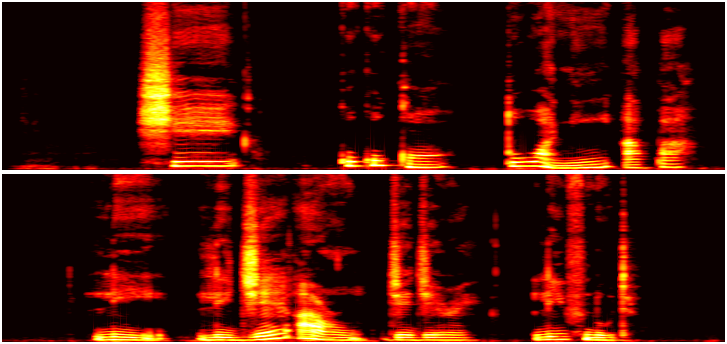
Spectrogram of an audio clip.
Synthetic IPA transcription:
ʃe˦ | ko˦ko˦kã˧ | to˦wa˦˨nĩ˨˦a˧k͡pa˦˨ | le˨d͡ʒɛ˨˦a˦˨ɾ̃ũ˨d͡ʒɛ˨d͡ʒɛ˨ɾɛ˨ | li˦fi˧no˨d

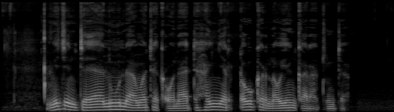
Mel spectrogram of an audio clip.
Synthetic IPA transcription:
mɪ˦tɪ˨nta˨jaː˦nuː˦na˨mɐ˦ta˨kʼa˨wnaː˦ta˨ɦa˦ɲjɐ˨rɗa˦wkɐ˨rna˦wjɪ˦ŋkɐ˨ɾa̰ː˨tʊ˦nta̰˨ʔ

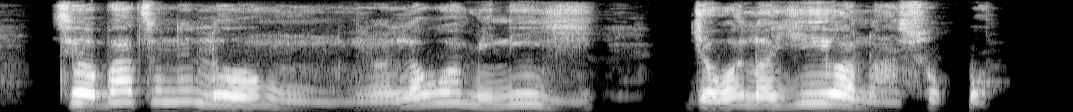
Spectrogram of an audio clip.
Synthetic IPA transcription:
ti˦o˧ba˦tũ˦nĩ˦lo˧ɾũ˨ĩ˨ɾ̃ã˨lɔ˦wɔ˦mĩ˧nĩ˦˨jiː˨˦ | d͡ʒɔ˨wɔ˦lɔ˧ji˦ɔ˦˨nã˨a˨so˧k͡pɔ˨

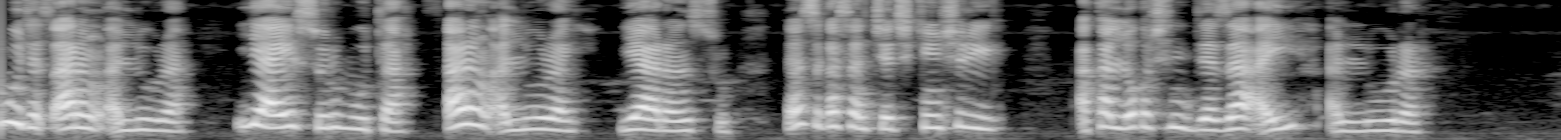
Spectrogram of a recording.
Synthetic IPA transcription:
ʊ˦buː˨taː˦sʼaː˦ɽɪ˨ŋʔa̰˨lːuː˦ɽaː˨ | ʔɪ˦jaː˨jeː˦su˨ɽʊ˦buː˨taː˨sʼaː˦ɽɪ˨ŋʔa̰˨lːuː˦ɽɐ˨ | jaː˦˨ɽɐ˦nsu˨ʔ | d̥ɔ˦nsu˨kɐ˦sɐ˨nt͡ʃeː˦t͡ʃɪ̥˦kʲɪ˦nʃɪ˦ɽiː˨ | ʔa˨kɐ˦nloː˦kɐ˨t͡ʃɪ˦nda˨zaː˦ʔa̰˨ji˦ʔa̰˨lːuː˦ɽɐ˨r

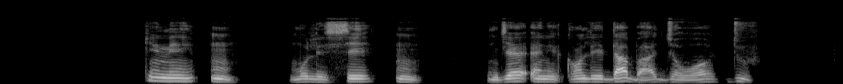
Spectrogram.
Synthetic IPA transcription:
ki˦nĩ˧˨ | mo˧le˨ʃẽ˧˨ | n̩˨d͡ʒɛ˦ɛ˧nĩ˧˨kã˨˦le˧da˦ba˨˦d͡ʒɔ˨wɔ˨˦du˦˨

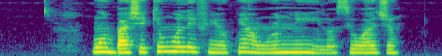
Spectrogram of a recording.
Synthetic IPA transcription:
w̃ɔ̃˧ba˧ʃe˧ki˦w̃ɔ̃˦le˦˨fĩ˧j̃ɔ̃˨k͡pe˨˦a˦˨w̃ɔ̃˧n̩˦nĩ˦i˦˨lɔ˨˧si˦wa˦d͡ʒũ˦

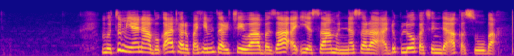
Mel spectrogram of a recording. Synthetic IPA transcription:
mʊ˨tʊ˦˨mjɐ˦naː˨bʊ˨kʼaː˦tɐ˨rɸɐ˨ɦɪ˦mtɐ˨rt͡ʃeː˦˨waː˨˦baː˨zaː˦ʔa˨ʔɪ˦ja˨saː˦mʊ˨nːɐ˦sɐ˦ɾaː˨ʔa̰˨dʊ˦kloː˦kɐ˨t͡ʃɪ˦nda˨ʔa˦ka˨soː˦ba˦ʔ

